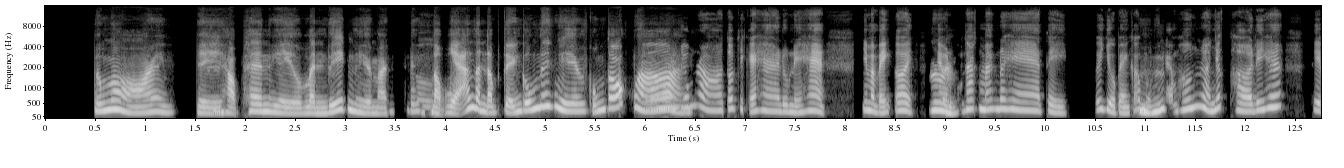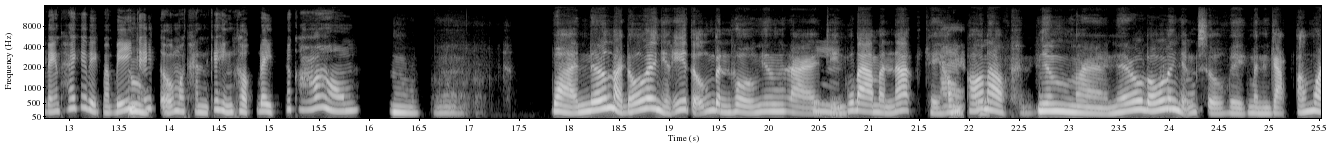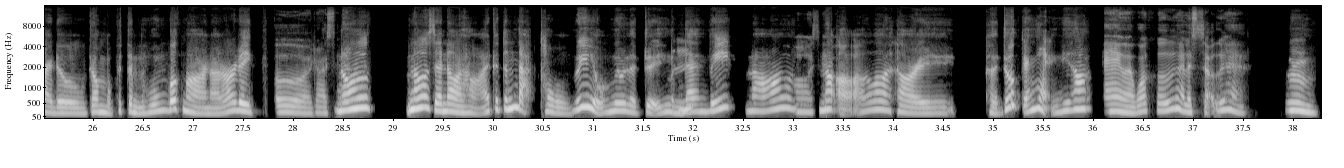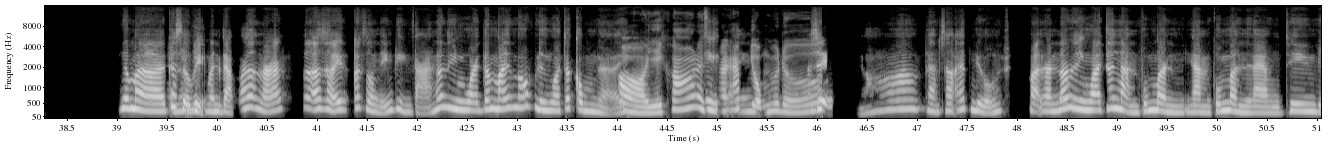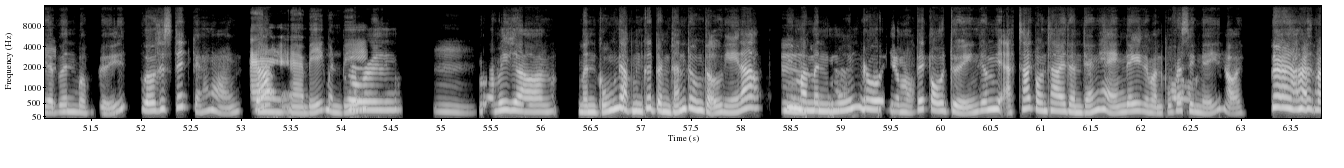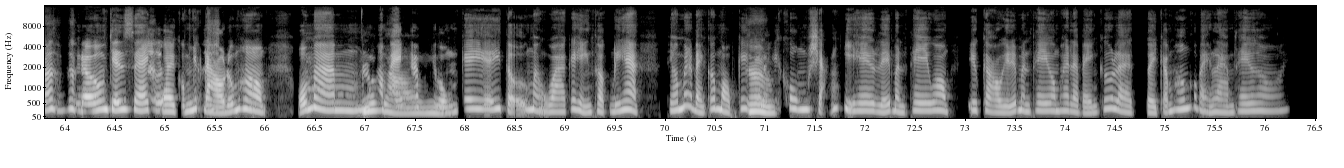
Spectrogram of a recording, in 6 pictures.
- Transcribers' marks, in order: unintelligible speech; distorted speech; tapping; static; other background noise; sneeze; in English: "logistics"; laugh
- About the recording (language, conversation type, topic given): Vietnamese, podcast, Bạn thường lấy cảm hứng từ đâu trong đời sống hằng ngày?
